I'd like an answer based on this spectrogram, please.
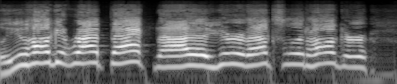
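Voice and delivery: shrill, booming, very loud, high-pitched yell. During a game, a character uses his bonus action and yells. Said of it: "as he yells".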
